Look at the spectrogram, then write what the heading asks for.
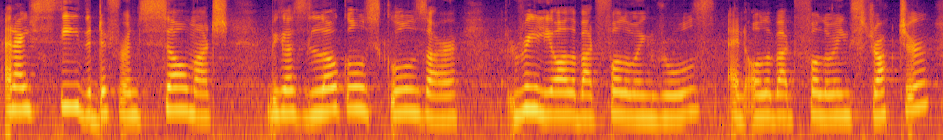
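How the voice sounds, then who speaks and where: A woman's voice: fairly high pitch, fairly even intonation, unhurried, slight background noise, poor audio. A woman from Pakistan who grew up in Hong Kong, giving earnest, opinionated interview answers with fillers and restarts. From Pakistan, raised in Hong Kong.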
